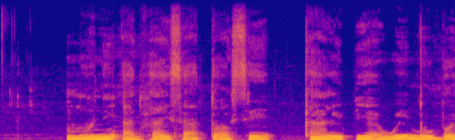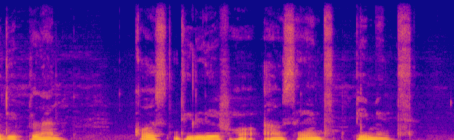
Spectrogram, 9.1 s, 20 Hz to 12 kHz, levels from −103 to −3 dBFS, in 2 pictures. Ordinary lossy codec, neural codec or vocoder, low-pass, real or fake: none; none; none; real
